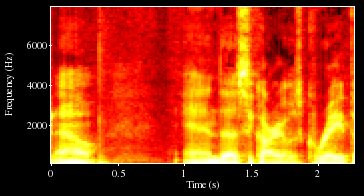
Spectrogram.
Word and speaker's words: Sicario: Siguro, anyone watch that? Loved it. Meant to. Meant to be really pretty. Yeah, You got- Sicario was one of my favorite movies.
